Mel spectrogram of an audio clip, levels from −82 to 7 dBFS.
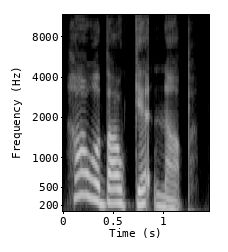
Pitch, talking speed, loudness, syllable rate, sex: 240 Hz, 165 wpm, -15 LUFS, 4.5 syllables/s, female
